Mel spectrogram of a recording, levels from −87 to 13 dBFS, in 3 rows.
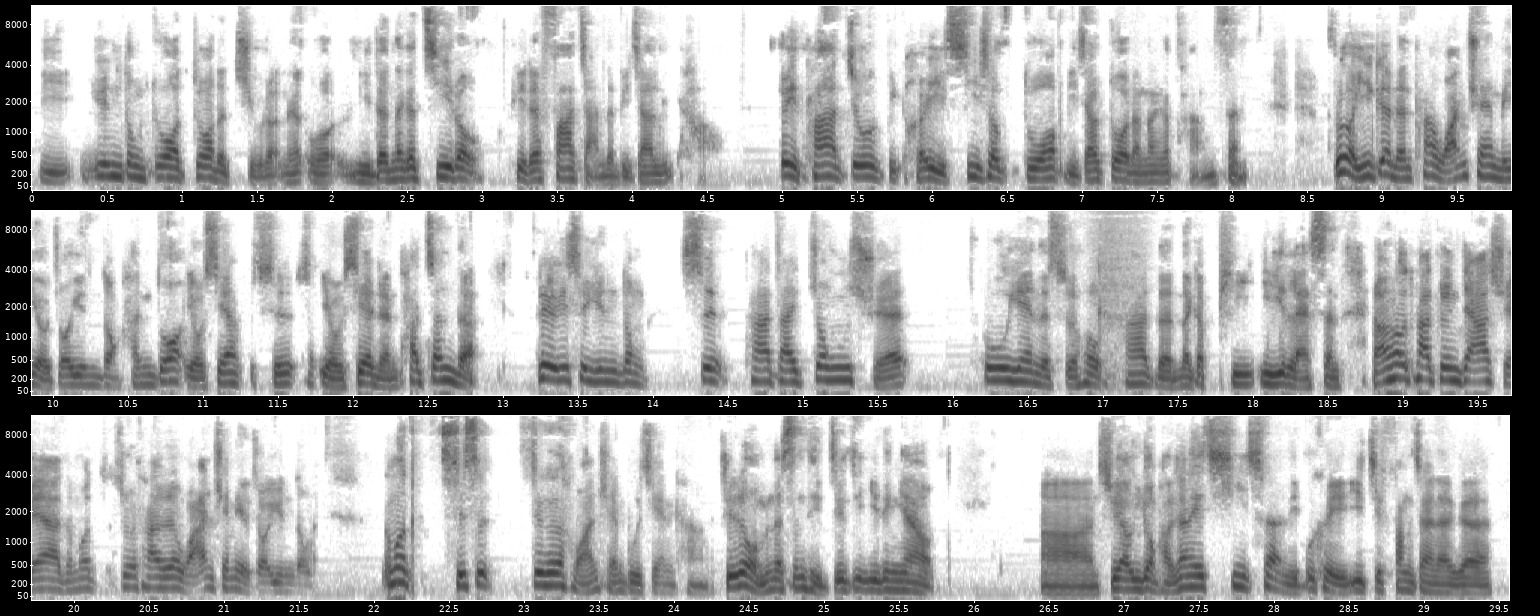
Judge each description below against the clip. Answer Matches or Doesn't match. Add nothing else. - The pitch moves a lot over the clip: Matches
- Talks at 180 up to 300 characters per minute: Doesn't match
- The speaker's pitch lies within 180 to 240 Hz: Doesn't match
